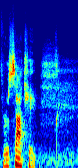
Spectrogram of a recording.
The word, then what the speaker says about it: Versace: correct the um main characters uh pronouncing of the word vers Versace or something like that they say no dear it's Versace so um what I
